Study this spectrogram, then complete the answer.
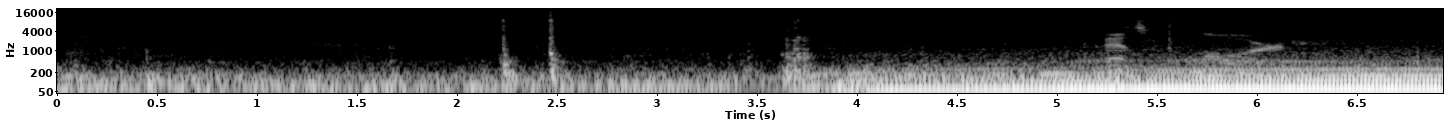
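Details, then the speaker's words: Toyota 2.4L truck at full throttle after the code was cleared and a loose distributor wire was fixed: the drone climbs to a loud, flat, muffled roar without pulling harder, still unchanged; clogged catalytic converter. "It's still doing the same exact thing. Like that's floored."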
